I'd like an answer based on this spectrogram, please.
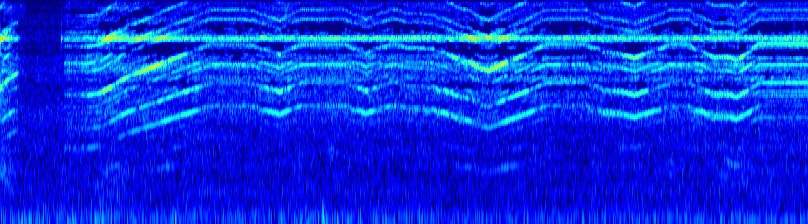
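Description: Electric motor and gear train of an RC rock crawler whining under throttle as it climbs slowly over rock. The whine rises about a second in, then dips and recovers in pitch several times as the throttle is worked, over a steady low rumble.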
